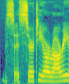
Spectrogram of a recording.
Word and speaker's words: certiorari: Certiorari is certiorari. When I remember that, it's pronounced certiorari.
